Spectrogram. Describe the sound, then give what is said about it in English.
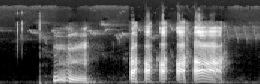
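A voice imitates a carrier pigeon approaching: one drawn-out, warbling coo, a short pause, then four quick clipped coos and a final longer one, fairly loud against silence. “One of the carrier pigeons approaches.”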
